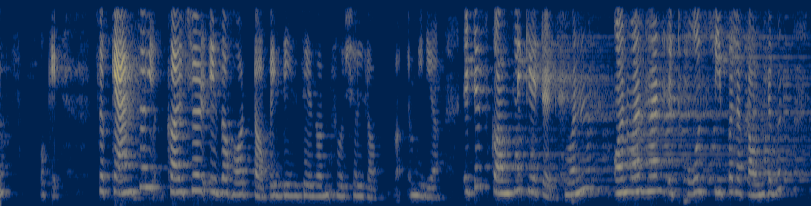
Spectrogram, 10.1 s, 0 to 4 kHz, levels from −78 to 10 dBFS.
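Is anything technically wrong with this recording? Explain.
Yes. From 6.43 s to the end at 10.14 s there is feedback echo between two devices. A second device in the room replays the call into a microphone whose echo canceller only removes its own playback. Each word returns roughly every fifth of a second, thinner and ringing, at most about 12 dB below the speech.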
